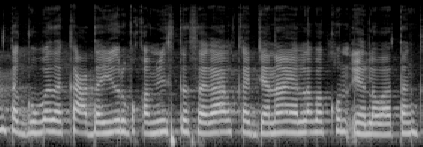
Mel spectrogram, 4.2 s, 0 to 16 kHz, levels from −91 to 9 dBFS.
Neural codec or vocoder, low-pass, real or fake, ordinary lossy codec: vocoder, 48 kHz, 128 mel bands, Vocos; 14.4 kHz; fake; none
